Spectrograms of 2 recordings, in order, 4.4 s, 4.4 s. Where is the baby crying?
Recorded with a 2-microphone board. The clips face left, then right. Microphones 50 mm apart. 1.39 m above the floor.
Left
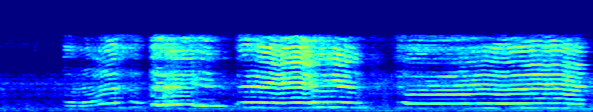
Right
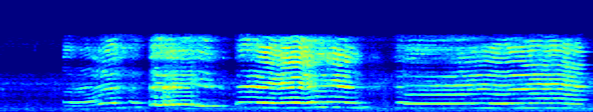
70° right (ahead or behind), 3 m.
